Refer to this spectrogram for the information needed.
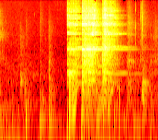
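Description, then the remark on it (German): Beer glasses clink together in a toast, a few bright strikes in quick succession, each leaving a clear ringing tone that lingers and fades, preceded by faint small knocks. “Also ich würde sagen, wir nehmen noch ein Bierglas hier, ne?”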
